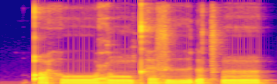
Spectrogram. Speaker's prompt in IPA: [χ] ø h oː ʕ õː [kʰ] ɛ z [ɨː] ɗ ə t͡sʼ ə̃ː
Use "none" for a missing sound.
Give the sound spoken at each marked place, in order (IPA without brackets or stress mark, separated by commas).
qʼ, kʰ, ɨː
